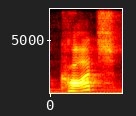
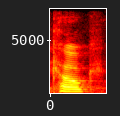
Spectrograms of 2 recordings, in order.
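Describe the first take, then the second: First: The vowel is short, rhyming with crotch. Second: The vowel is long, rhyming with coke. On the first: "Like crotch?" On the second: "I'll say Coke"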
